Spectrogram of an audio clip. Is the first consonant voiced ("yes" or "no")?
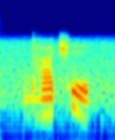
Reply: yes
